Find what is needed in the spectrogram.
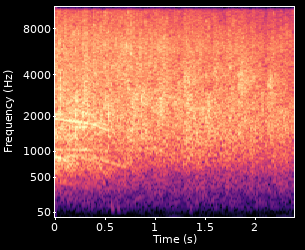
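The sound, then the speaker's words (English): An audience claps for the band leading worship in a dense, steady wash of applause that holds at an even, fairly loud level for a couple of seconds without any voices. “Let's give it up for the band leading us in worship.”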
